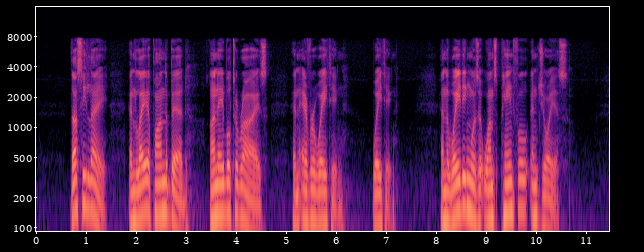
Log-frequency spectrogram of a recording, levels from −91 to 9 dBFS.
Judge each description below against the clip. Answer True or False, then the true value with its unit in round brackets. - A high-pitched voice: False (120 Hz)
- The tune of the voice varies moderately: True (4.1 semitones)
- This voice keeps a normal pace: False (130 wpm)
